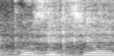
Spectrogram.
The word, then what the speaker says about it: Position: Ich muss meine Position ändern. Position. Same word, just differently pronounced.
